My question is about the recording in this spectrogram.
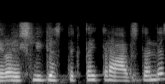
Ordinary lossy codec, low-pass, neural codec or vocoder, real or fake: Opus, 64 kbps; 7.2 kHz; codec, 16 kHz in and 24 kHz out, 0.6 kbps, FireRedTTS-2 codec; fake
